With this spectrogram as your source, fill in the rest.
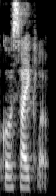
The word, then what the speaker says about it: GoCiklo: Is it GoCiklo or GoCiklo?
